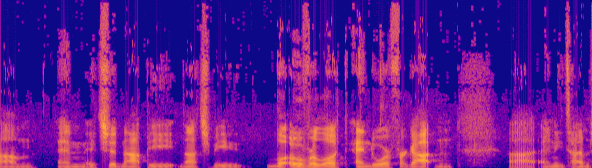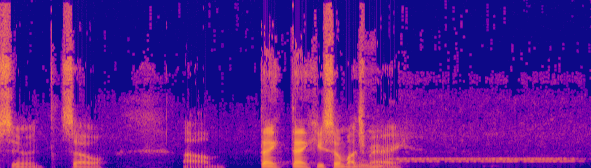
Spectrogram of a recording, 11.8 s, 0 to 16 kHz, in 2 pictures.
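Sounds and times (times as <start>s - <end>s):
speech: 0.0s - 7.0s, 7.7s - 10.0s
steady electronic incoming phone call tone: 9.5s - 11.8s.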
